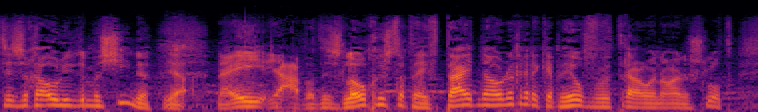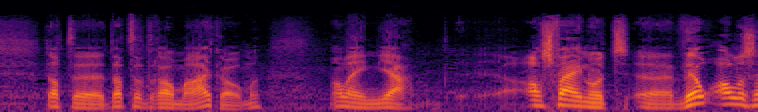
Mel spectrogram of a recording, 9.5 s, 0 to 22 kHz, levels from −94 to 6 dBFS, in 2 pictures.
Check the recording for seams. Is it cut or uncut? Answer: cut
